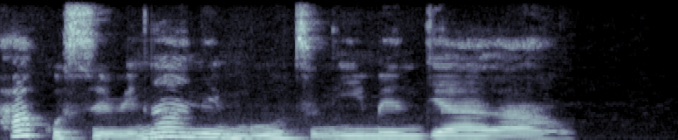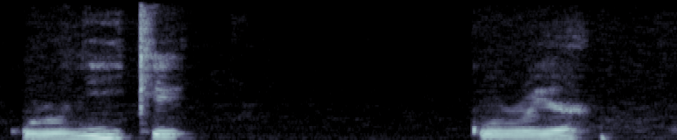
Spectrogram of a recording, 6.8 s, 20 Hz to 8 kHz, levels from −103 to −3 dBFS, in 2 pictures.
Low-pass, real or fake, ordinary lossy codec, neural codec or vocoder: none; real; none; none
